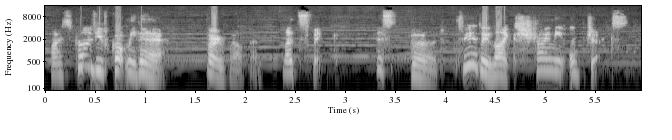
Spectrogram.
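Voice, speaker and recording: Game role: polite, earnest young gentleman played by a woman, higher-pitched, very animated, formal manners. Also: moderate pace, faint music behind, poor audio. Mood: polite, thoughtful. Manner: courteous, formal. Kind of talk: voiced video game playthrough.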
